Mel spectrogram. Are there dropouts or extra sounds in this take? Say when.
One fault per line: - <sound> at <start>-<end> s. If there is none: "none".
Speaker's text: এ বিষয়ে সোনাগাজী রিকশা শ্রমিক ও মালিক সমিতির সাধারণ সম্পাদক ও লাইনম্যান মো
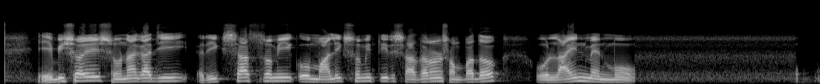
none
